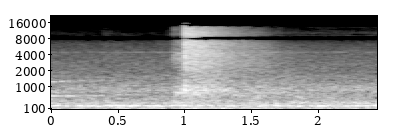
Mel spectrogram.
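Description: Train brakes hiss sharply.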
